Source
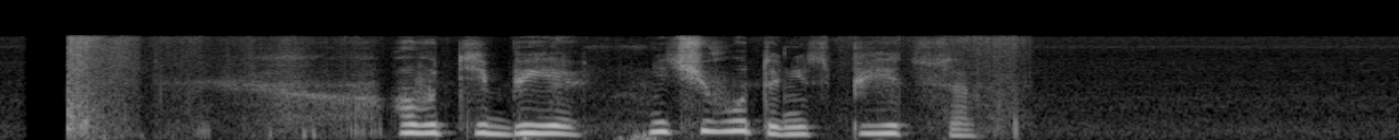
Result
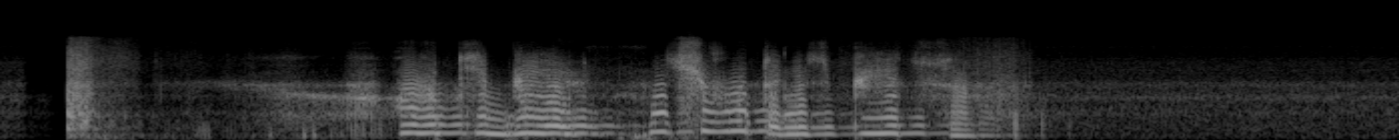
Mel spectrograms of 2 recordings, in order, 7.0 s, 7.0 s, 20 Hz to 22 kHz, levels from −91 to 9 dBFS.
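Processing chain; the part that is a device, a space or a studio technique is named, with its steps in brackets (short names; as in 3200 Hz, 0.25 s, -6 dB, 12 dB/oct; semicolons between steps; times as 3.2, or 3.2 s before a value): analogue delay pedal into a guitar amplifier (analogue delay 0.135 s, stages 1024, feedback 30%, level -11 dB; tube stage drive 29 dB, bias 0.65; speaker cabinet 91–3900 Hz, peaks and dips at 260 Hz -9 dB, 780 Hz +9 dB, 1300 Hz +9 dB, 1800 Hz +9 dB); 0.46–1.73 bell 1100 Hz -> 3500 Hz -12.5 dB 3 oct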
